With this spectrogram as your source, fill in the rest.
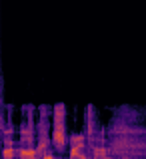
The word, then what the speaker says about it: Orkenspalter: Orkenspalter? Is that how you say it? Yes. Yes. Orkenspalter. Orkenspalter. Sorry. I'm trying. I'm learning. Yeah. It sounds much more aggressive in German.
